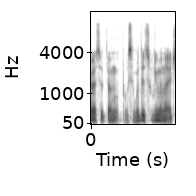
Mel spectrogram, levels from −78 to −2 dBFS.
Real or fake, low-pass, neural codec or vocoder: fake; 10.8 kHz; codec, 24 kHz, 0.9 kbps, WavTokenizer, small release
